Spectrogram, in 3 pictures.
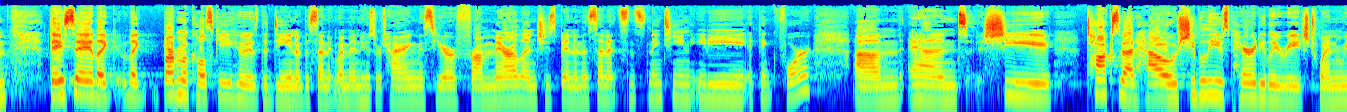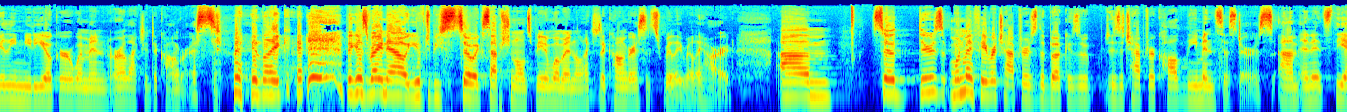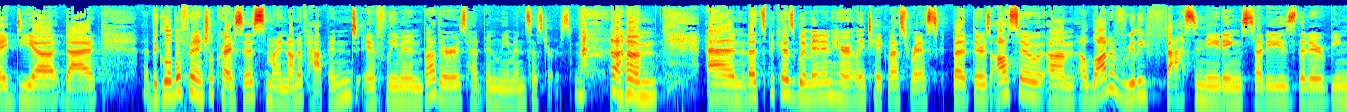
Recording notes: at Town Hall Seattle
